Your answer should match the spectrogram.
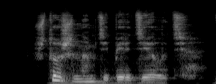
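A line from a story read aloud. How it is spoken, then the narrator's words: Quiet question. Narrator (Russian): тихо спросила пони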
